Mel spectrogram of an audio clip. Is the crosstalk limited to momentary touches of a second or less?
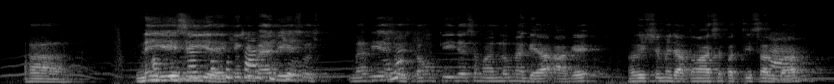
No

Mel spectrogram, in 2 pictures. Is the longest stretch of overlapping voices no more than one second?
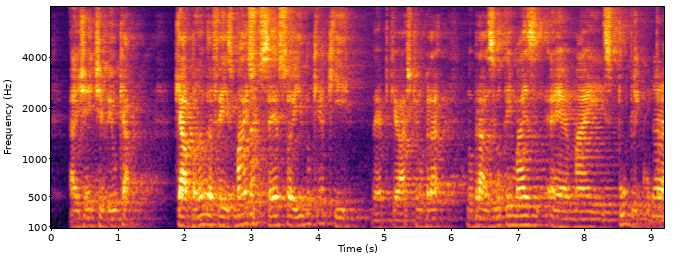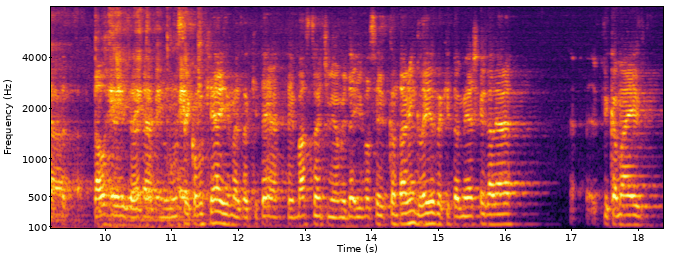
No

